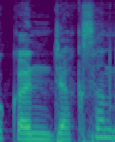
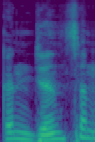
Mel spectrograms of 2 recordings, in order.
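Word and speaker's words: conjunction: कंजंक्शन होता है जैसे कुछ बच्चे इसको कंजंक्शन कहते हैं गलत कहते हैं कंजंक्शन होता है सी साइलेंट होता है इसको कनेक्टिंग वर्ड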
